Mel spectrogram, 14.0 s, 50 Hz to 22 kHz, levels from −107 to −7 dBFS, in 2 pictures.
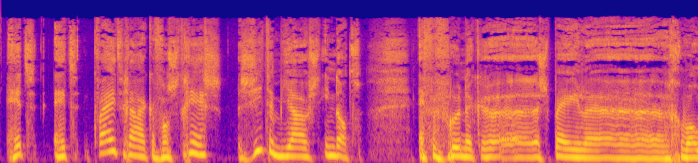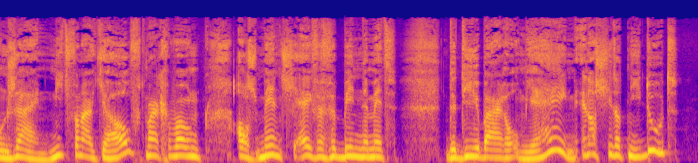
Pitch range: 140-205 Hz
